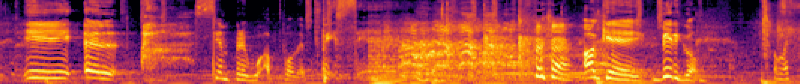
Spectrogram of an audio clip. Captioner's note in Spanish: Risas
